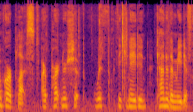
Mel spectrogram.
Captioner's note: speaking French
